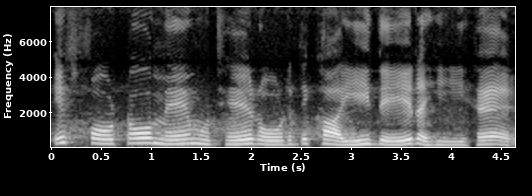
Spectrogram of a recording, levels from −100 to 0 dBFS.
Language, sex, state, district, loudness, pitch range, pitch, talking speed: Hindi, female, Madhya Pradesh, Katni, -16 LUFS, 200-245 Hz, 225 Hz, 115 wpm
